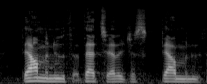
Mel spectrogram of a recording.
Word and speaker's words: Dalmanutha: you would have thought that was the right pronunciation but it's not Dalmanutha that's it I just said what I said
